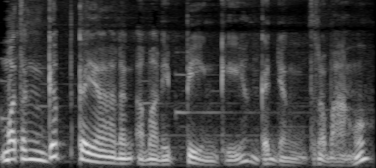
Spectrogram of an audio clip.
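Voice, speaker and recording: A man with a Filipino accent narrating a radio serial as its announcer in a theatrical, measured style. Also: deep voice, wildly swooping pitch, vocal fry, darkish tone, soft background music. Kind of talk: dramatic radio serial narration, reading credits.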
